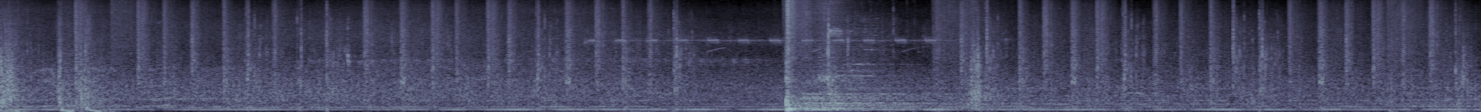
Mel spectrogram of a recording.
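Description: Footsteps run quickly and steadily over soft ground.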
